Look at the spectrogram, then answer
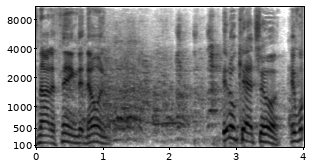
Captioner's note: laughter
